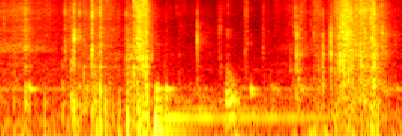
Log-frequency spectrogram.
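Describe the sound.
Paper crinkling and rustling as an envelope is opened and handled at an awards announcement, a few short crisp bursts of crackle rising and falling in loudness.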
